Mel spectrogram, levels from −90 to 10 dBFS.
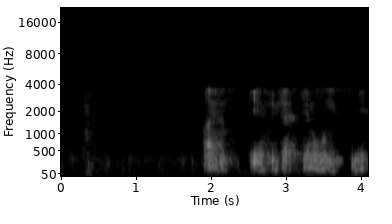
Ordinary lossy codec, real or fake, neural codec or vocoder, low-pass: MP3, 16 kbps; fake; codec, 24 kHz, 0.9 kbps, WavTokenizer, small release; 3.6 kHz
